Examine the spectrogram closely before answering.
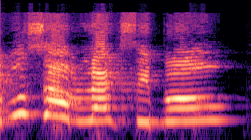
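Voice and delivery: high, loud, sing-song put-on greeting; mock sweet greeting. Vlogger mocks a cheery greeting to Alexis, high sing-song. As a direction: gush it like a fake-sweet hello.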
